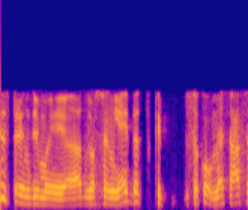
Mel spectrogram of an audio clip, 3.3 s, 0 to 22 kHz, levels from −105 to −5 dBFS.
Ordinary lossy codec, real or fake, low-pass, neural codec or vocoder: AAC, 24 kbps; real; 3.6 kHz; none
